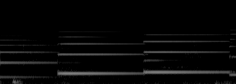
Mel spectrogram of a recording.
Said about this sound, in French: On doit entendre la cloche.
